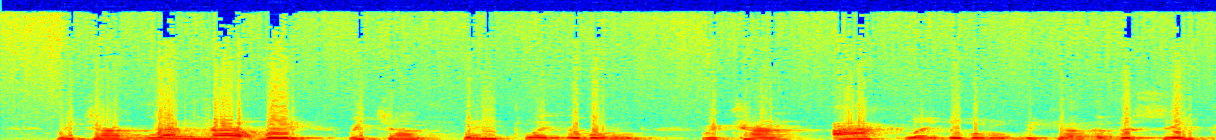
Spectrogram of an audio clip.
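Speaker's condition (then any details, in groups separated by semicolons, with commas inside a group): No condition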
